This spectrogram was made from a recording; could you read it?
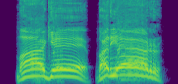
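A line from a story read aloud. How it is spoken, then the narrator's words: Sudden roar. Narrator (Russian): моментально взревел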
